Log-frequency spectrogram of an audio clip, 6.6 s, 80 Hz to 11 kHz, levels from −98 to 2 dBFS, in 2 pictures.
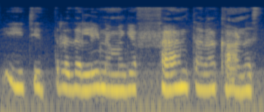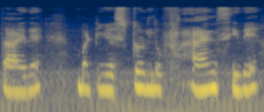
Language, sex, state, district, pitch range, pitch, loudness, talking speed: Kannada, female, Karnataka, Bijapur, 210-235 Hz, 220 Hz, -18 LUFS, 75 wpm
